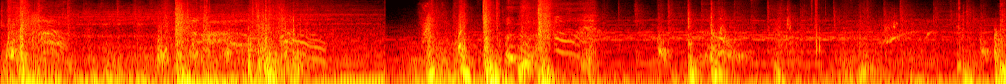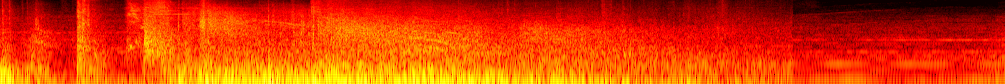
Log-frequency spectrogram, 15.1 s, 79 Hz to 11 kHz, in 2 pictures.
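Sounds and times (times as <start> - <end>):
dramatic music score: 0.0 - 15.0
explosion with rumble: 8.9 - 13.5.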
